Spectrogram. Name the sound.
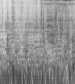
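keys jangling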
